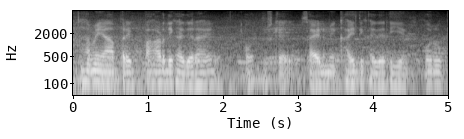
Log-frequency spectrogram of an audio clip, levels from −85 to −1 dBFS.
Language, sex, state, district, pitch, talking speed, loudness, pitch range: Hindi, male, Maharashtra, Nagpur, 100 Hz, 225 wpm, -17 LUFS, 95-100 Hz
